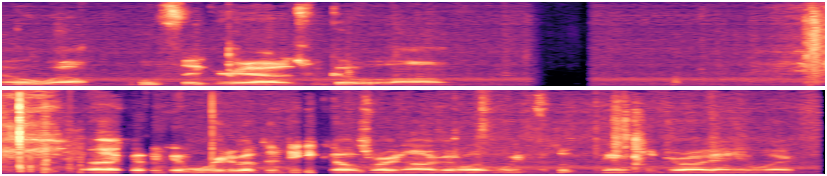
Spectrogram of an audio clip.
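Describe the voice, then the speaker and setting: A man with a very deep, gravelly voice, chatting casually and thinking aloud while he works on models during a livestream. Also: a little fast, long pauses, darkish tone, slight background noise, poor audio. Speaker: livestream host building model trains. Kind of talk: casual chat while working.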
